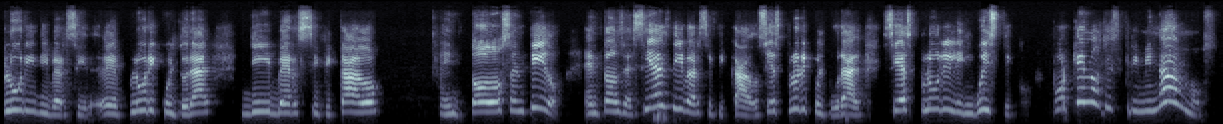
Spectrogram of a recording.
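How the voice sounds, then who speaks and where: A woman's voice: high-pitched, animated, moderate pace, fairly bright tone, no room sound, clean studio sound. A woman with a Peruvian accent teaching a class conversationally, repeating key points and checking in with her listeners. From Peru.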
